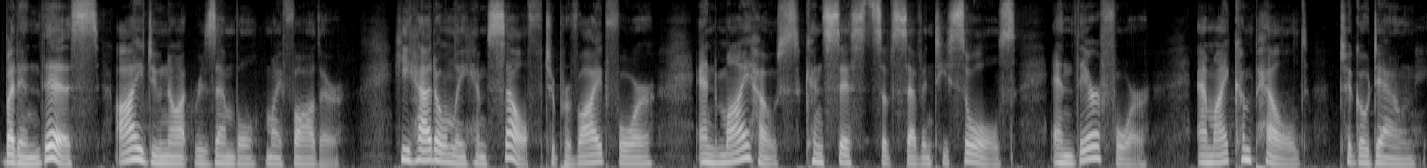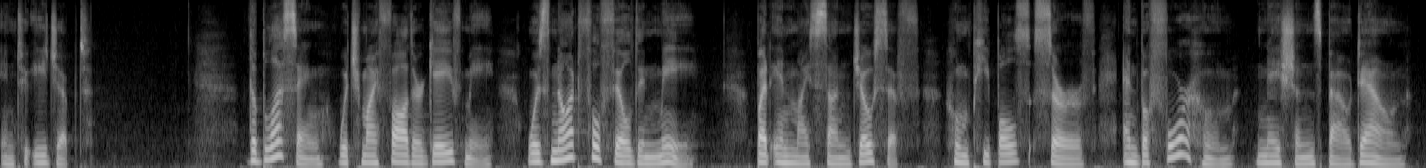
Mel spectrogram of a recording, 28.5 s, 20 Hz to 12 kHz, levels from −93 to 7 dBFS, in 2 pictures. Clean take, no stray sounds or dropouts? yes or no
yes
